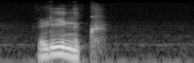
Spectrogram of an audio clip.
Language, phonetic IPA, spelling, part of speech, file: Polish, [lʲĩŋk], link, noun, Pl-link.ogg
